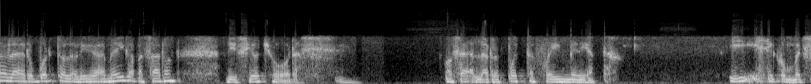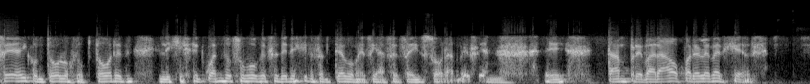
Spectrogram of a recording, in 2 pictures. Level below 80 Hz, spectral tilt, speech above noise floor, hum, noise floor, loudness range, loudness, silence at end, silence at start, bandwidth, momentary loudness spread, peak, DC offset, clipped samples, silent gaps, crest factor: -44 dBFS; -7.5 dB/octave; 32 dB; none; -48 dBFS; 2 LU; -16 LUFS; 0 s; 0 s; 8.4 kHz; 5 LU; -4 dBFS; under 0.1%; under 0.1%; none; 12 dB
